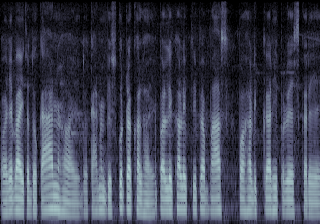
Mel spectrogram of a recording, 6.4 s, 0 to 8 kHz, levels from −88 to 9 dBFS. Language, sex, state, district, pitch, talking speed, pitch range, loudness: Bajjika, female, Bihar, Vaishali, 115 Hz, 215 wpm, 110-120 Hz, -21 LUFS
